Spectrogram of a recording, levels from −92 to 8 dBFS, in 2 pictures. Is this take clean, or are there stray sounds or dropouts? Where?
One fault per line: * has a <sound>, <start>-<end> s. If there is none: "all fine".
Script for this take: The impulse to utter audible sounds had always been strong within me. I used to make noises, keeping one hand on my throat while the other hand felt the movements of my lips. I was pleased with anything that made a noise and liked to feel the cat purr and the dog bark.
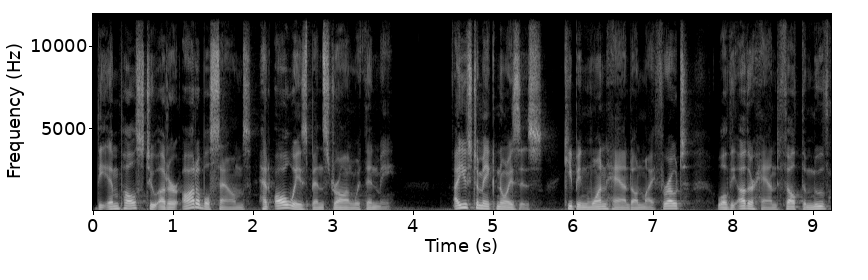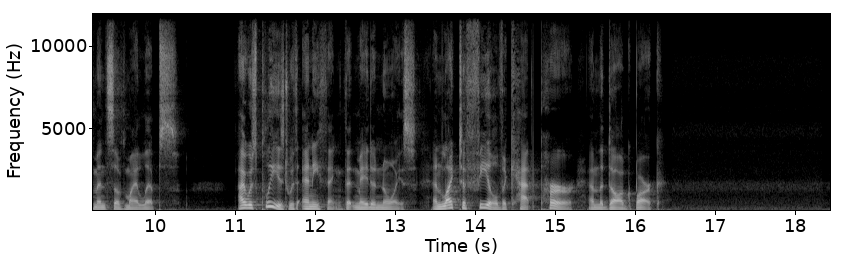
all fine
